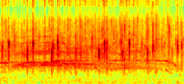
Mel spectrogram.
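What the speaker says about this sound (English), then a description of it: "Give yourselves a round of applause, everybody." Applause from a crowd at an anti-ICE protest rally in Los Angeles, a steady wash of clapping with sharper individual claps and faint shouts scattered through it.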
